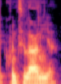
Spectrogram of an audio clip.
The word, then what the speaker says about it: Quintanilla: No, not Quintilla. Quintilania.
